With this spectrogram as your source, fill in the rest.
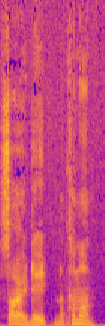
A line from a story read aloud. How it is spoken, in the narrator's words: Shinzo sighed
